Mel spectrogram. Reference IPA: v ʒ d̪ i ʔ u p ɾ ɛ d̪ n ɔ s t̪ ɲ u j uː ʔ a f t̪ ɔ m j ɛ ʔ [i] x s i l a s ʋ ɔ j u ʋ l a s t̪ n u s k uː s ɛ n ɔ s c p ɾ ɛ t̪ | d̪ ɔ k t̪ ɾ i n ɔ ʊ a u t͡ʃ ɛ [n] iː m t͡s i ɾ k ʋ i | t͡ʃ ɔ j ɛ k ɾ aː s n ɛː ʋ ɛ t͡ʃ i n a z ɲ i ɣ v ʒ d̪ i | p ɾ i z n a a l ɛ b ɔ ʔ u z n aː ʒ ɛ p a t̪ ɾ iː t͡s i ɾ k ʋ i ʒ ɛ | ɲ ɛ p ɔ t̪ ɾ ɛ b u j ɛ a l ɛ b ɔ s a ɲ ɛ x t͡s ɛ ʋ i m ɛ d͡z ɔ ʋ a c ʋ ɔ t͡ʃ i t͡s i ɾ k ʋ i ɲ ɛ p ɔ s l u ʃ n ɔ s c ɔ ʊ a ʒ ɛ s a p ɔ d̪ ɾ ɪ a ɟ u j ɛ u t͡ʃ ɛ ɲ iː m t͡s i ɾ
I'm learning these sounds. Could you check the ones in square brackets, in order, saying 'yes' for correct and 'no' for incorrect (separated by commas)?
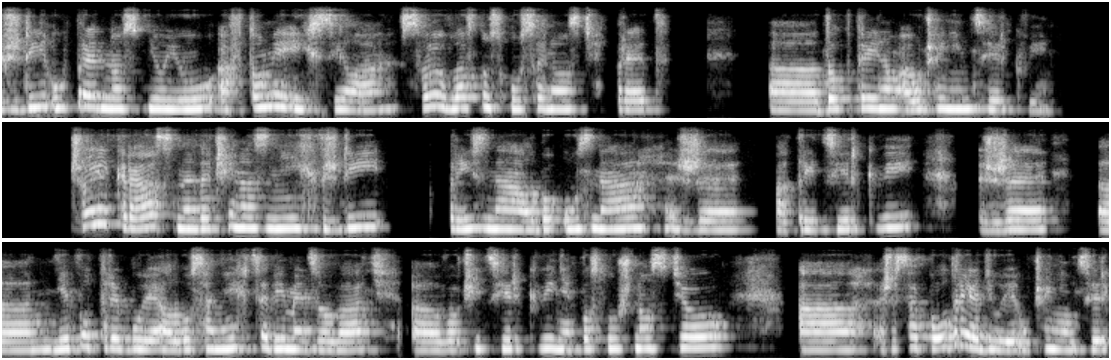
yes, no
